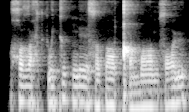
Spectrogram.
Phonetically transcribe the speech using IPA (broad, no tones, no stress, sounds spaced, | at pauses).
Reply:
χ o ɣ o ħ t͡ʃʼ u j k ʉ k ŋ ɪː s ɔ θ ɔ ǃʼ ɒ m ɔː m sˤ ʉ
